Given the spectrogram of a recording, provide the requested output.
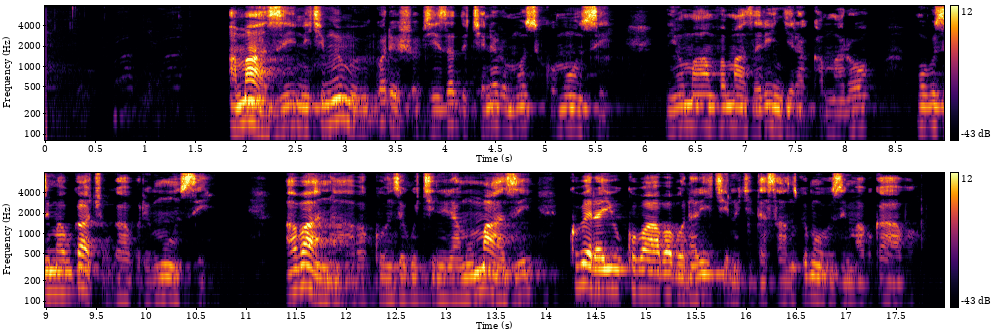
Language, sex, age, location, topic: Kinyarwanda, male, 18-24, Huye, health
